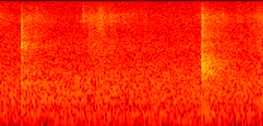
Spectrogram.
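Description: Two soft thumps of sneakers landing on an exercise mat during squats with alternating kicks, one just after the start and a slightly louder one near the end, over a steady low hum.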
